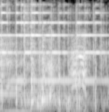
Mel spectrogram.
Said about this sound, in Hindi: अभी तो साइकिल की घंटी बजी थी।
